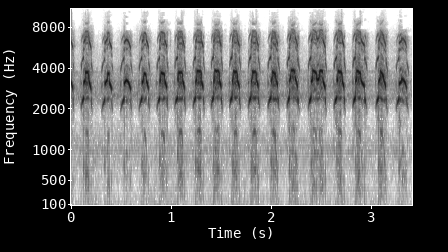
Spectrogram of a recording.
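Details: Osprey at the Whirley Crane nest on March 22, 2019, with a visitor present, giving loud, harsh, high chirps in a fast run of about three per second, hardly pausing.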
